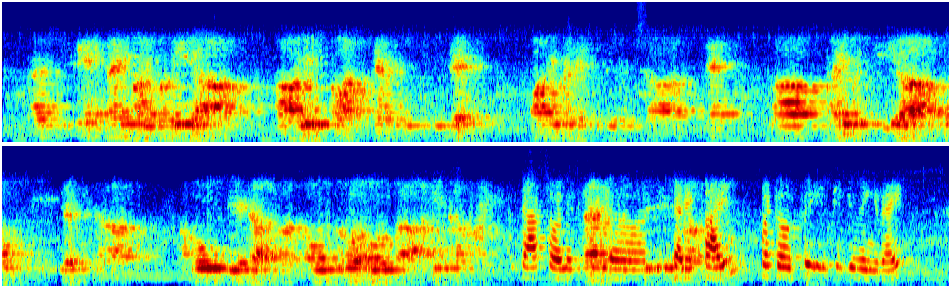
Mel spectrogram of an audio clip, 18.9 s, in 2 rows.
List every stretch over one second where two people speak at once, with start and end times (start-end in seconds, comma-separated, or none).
15.3-16.6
